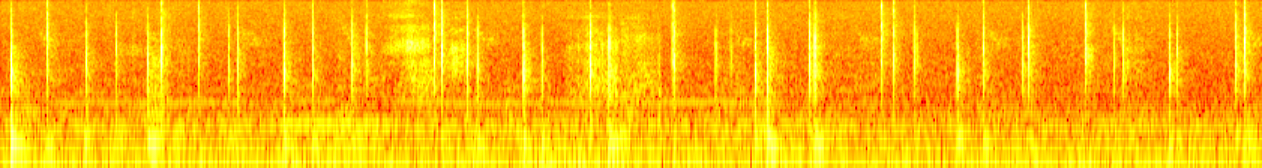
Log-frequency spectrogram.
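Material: Cardboard.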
